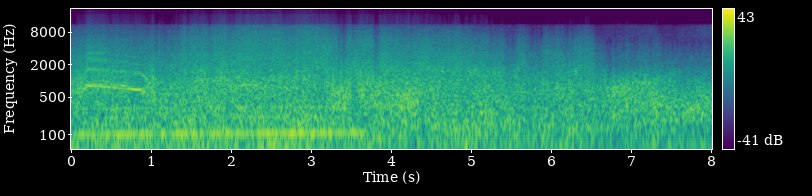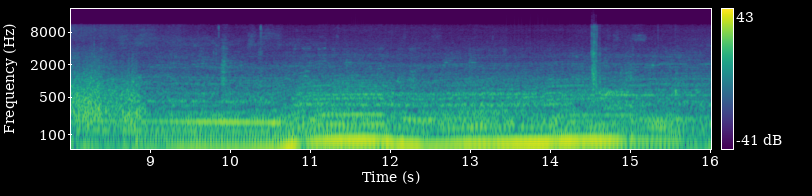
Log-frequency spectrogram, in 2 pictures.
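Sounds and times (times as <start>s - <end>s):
rushing water: 0.0s - 8.6s
wind buffeting microphone: 0.0s - 15.0s
motorboat engine hum: 0.0s - 16.0s.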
